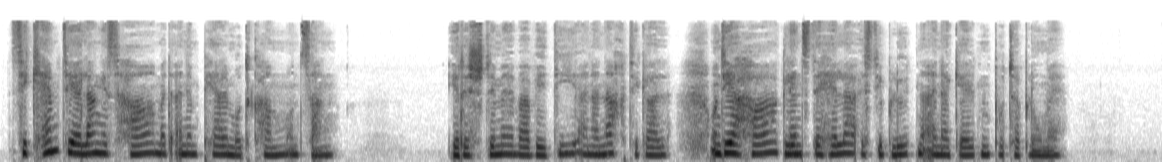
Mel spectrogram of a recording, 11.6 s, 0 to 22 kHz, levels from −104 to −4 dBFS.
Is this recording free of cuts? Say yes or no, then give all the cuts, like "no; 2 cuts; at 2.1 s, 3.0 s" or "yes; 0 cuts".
yes; 0 cuts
